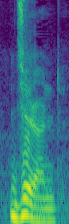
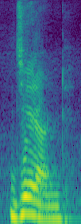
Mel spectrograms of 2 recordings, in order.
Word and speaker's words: gerund: আজকের ক্লাসে আমাদের টপিক জেরান্ড। চলো শুরু করা যাক। জেরান্ড, GERUND, মনে হতে পারে জিরান্ড, না, জি এর উচ্চারণ হবে না, ওটা জে উচ্চারণ হবে, জেরান্ড, জেরান্ড। ক্লিয়ার?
